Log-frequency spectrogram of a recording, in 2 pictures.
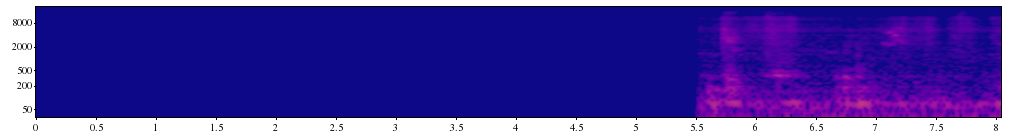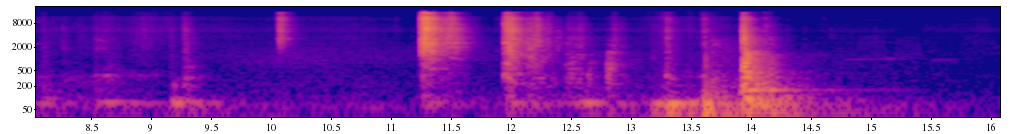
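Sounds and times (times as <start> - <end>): knocks and thuds: 12.0 - 14.4.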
